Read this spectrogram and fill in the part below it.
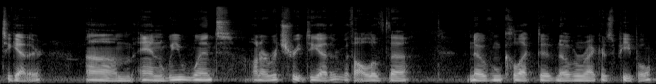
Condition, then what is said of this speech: No condition.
